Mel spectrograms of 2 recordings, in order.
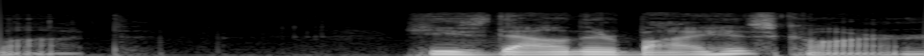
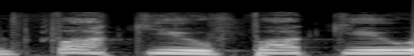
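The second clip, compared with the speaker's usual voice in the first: higher-pitched retold cursing, little extra volume; mock yelling dad; 6 semitones higher, slower than usual. Dad cursing back at mom, mock yelling. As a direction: imitate an angry dad swearing back, held in. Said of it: "And he's yelling".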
